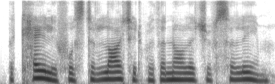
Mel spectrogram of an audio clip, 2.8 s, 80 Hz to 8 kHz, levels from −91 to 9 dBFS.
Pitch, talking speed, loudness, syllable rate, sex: 185 Hz, 195 wpm, -18 LUFS, 5.9 syllables/s, female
